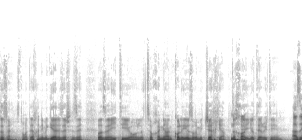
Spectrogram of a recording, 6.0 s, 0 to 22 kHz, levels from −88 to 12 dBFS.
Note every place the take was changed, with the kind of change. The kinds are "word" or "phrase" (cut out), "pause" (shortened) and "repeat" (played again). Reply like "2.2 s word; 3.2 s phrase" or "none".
2.0 s word; 4.6 s pause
